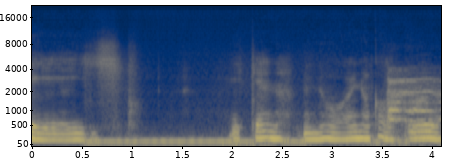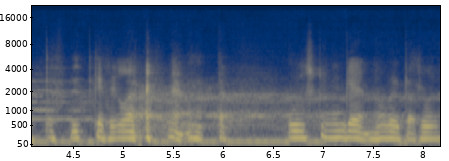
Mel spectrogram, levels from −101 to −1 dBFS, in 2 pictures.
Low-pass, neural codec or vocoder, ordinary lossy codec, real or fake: 19.8 kHz; autoencoder, 48 kHz, 32 numbers a frame, DAC-VAE, trained on Japanese speech; none; fake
